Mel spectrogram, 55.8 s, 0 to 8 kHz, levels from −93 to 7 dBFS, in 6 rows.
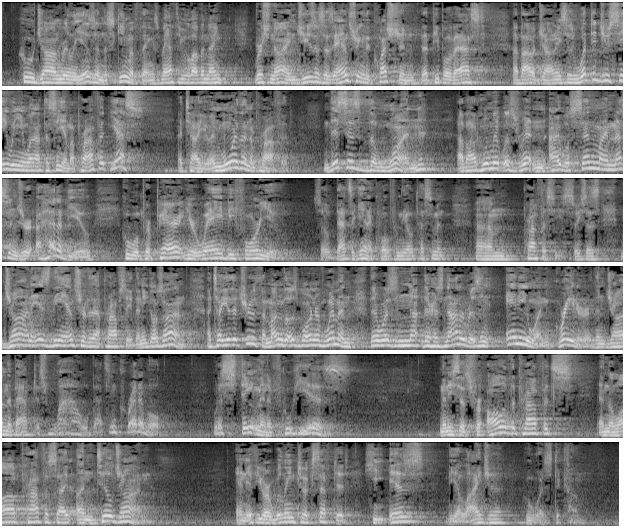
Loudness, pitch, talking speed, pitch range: -13 LUFS, 140 Hz, 175 wpm, 120-170 Hz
